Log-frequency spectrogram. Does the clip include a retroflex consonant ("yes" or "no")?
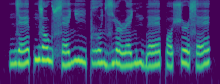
yes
